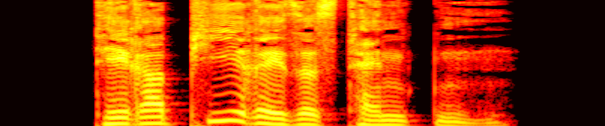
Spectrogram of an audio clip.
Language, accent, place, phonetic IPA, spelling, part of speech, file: German, Germany, Berlin, [teʁaˈpiːʁezɪsˌtɛntn̩], therapieresistenten, adjective, De-therapieresistenten.ogg
- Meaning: inflection of therapieresistent: 1. strong genitive masculine/neuter singular 2. weak/mixed genitive/dative all-gender singular 3. strong/weak/mixed accusative masculine singular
